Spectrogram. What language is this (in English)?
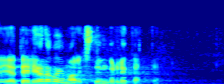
Estonian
